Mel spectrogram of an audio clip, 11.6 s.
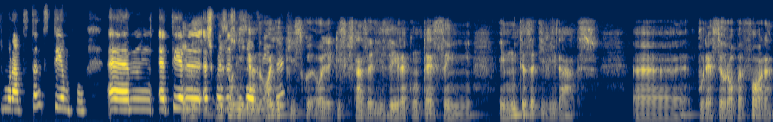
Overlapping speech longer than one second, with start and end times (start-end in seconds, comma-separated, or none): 2.7-4.3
